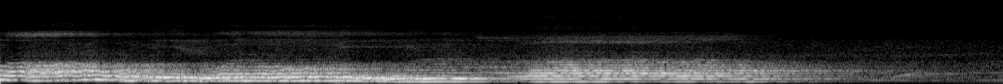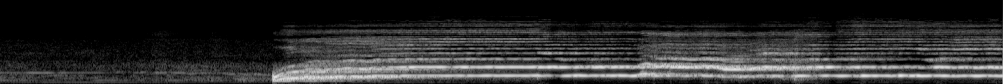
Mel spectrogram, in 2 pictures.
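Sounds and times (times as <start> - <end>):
man chanting melodically: 0.0 - 9.4, 12.4 - 20.0.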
